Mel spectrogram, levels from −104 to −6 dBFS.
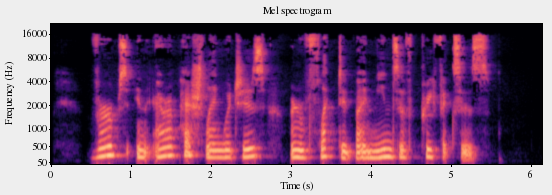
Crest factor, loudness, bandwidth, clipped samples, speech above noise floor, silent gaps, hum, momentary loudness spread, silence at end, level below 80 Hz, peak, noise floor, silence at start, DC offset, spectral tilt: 18 dB; -22 LUFS; 16.5 kHz; under 0.1%; 61 dB; none; none; 5 LU; 0.7 s; -62 dBFS; -6 dBFS; -83 dBFS; 0.5 s; under 0.1%; -3.5 dB/octave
